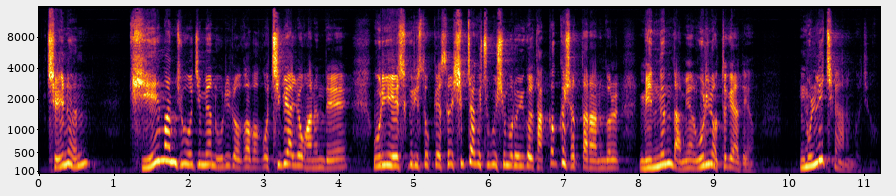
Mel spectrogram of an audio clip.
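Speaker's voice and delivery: preacher building to a loud peak; forceful preaching. Acted. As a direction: push the warning out to the pews.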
